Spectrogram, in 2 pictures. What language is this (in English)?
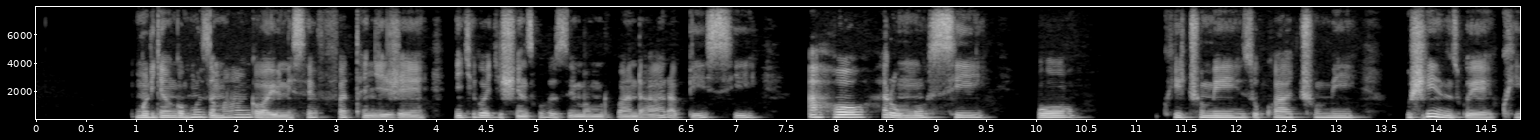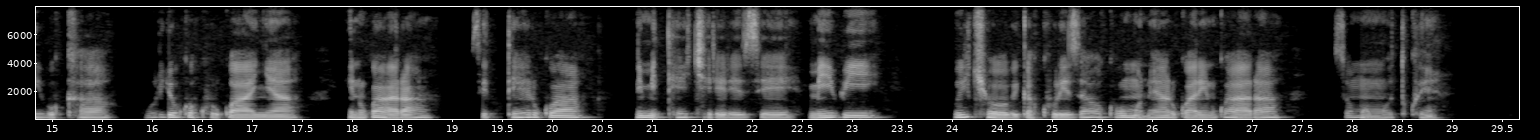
Kinyarwanda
